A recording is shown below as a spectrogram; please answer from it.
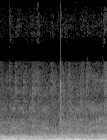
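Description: Steady low rumble of a large indoor space, with indistinct background voices.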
